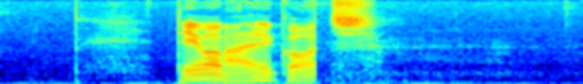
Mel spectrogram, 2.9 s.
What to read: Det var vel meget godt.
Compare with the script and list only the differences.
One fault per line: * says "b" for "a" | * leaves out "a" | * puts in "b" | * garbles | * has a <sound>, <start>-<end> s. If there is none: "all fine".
* leaves out "vel"
* has a dropout, 1.6-1.7 s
